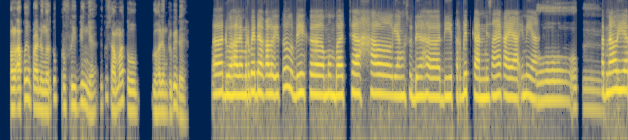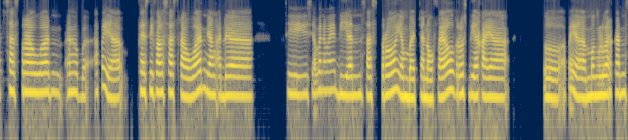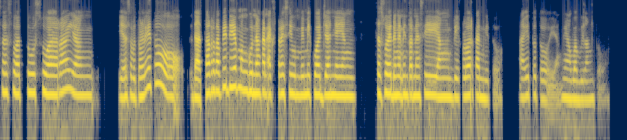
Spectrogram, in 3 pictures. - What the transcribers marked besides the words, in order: in English: "proofreading"; tapping
- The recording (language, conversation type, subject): Indonesian, podcast, Apa rasanya saat kamu menerima komentar pertama tentang karya kamu?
